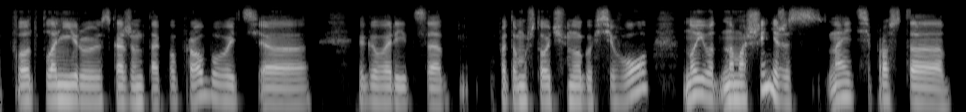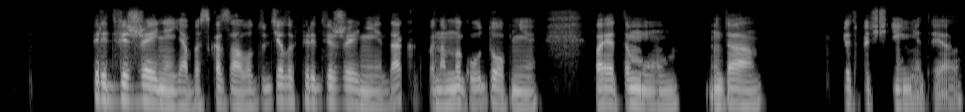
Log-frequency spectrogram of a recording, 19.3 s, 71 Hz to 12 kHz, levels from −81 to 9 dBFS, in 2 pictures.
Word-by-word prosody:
вот 125 -1 +2
планирую, 125 -2 +3
скажем 120 0 +1
так, 110 0 -2
попробовать, 125 0 -2
а, 110 -1 +2 0.5
как 115 - -6
говорится, 115 -2 0 0.2
м, - - -16 0.3
потому 120 +1 0
что 120 - -2
очень 120 +1 0
много 115 -1 0
всего. 150 - +1 0.3
Но 145 +5 +3
и 165 - +6
вот 140 - 0
на 125 +4 +5
машине 145 - +4
же, 120 -2 0
с 110 -1 -4
знаете, 140 +1 0
просто 115 -5 +3 1.1
Передвижение, 120 -5 +3
я 95 0 0
бы 100 +2 -6
сказал. 100 -2 -1
Вот 100 +3 -7
дело 120 +1 0
в 110 - -22
передвижении, 110 -5 -2
да, 95 - 0
как - - -21
бы 105 - -7
намного 105 +2 -1
удобнее. 100 -4 -4 0.6
Поэтому, 105 -2 +1 0.3
да, 105 -2 +1 0.9
предпочтение- 105 0 -5
это - - -11
я - - -4
115 Hz, 125 wpm, -26 LUFS, 105-125 Hz, 1.1 s, и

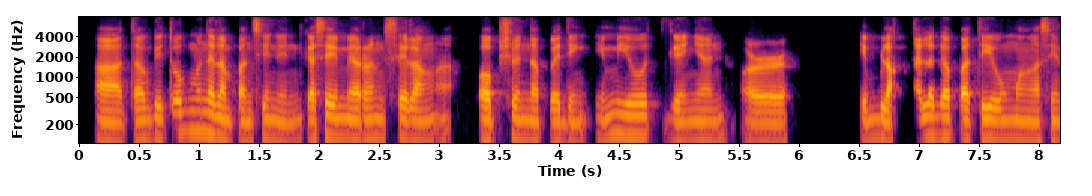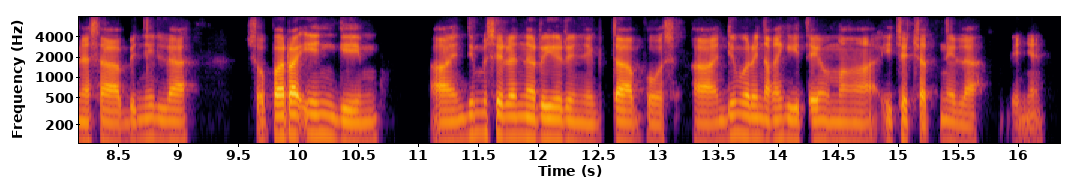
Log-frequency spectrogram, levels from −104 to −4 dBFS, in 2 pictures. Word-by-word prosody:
ah, 110 -1 +5
tawag 115 +2 -2
dito 150 - -1
'wag 160 - -12
mo 160 - -5
na 145 - +4
lang 120 -2 +4
pansinin 110 -1 -2
kasi 130 +3 +4
meron 120 0 +1
silang 115 0 +1
a - - -8 0.3
option 120 0 +2
na 115 - +2
pwedeng 110 -1 -2
i-mute 135 +1 -3
ganyan 115 +1 -1
or 105 0 +2 0.6
i-block 115 -1 +3
talaga, 130 +1 +4
pati 120 +1 +2
'yung 115 - -4
mga 115 -1 -4
sinasabi 110 -1 0
nila. 115 -3 -1 0.5
So, - - -5
para 140 +1 +8
in-game, 115 -6 0 0.4
ah, 110 0 +3
hindi 125 +4 -6
mo 150 - -6
sila 135 -2 +4
naririnig 120 -5 +1
tapos, 105 -2 +1
ah, 105 0 +3
hindi 140 +5 -4
mo 140 - -3
rin 130 -2 0
nakikita 120 -1 0
'yung 115 - -6
mga 110 -1 -4
icha-chat - - -2
nila, 100 -4 -2 0.3
ganyan. - - -7
115 Hz, 160 wpm, -26 LUFS, 110-125 Hz, 0.6 s, para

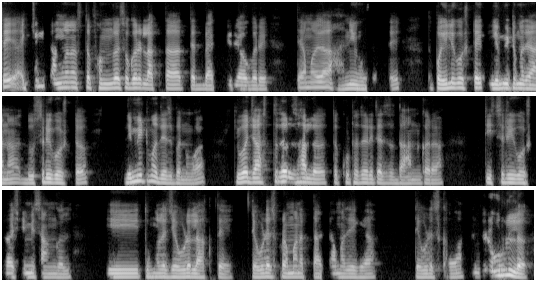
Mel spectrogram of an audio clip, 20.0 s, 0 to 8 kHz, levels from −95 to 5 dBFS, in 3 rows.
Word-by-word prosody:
ते 200 +2 +4
ॲक्चुअली 205 0 -4
चांगलं 165 -2 0
नसतं 165 +1 -1
फंगस 150 +2 +3
वगैरे 150 -1 +3
लागतात 130 +1 +1
त्यात 120 - -2
बॅक्टेरिया 120 +1 -2
वगैरे, 120 0 0 0.4
त्यामुळे 85 +1 -1
हानी 120 +4 -2
होऊ 125 -2 0
शकते. 115 - -10
तर 145 -2 -21
पहिली 145 +3 +5
गोष्ट 155 -1 0
एक 155 0 +6
लिमिटमध्ये 140 0 +4
आणा. 120 +1 0
दुसरी 115 +4 +1
गोष्ट 120 -2 -1 0.6
लिमिटमध्येच 160 -5 +3
बनवा 110 +2 -4 0.4
किंवा 150 +2 +7
जास्त 140 +1 +1
जर 165 -1 +7
झालं, 130 -4 +3
तर 130 - -5
कुठेतरी 130 -1 -2
त्याचं 110 -2 -3
दान 110 +1 -5
करा. 110 0 -4 0.6
तिसरी 130 0 0
गोष्ट 120 0 -2
अशी 120 - -4
मी 120 0 +1
सांगेल 110 -1 -4
की 120 0 -1
तुम्हाला 120 +1 0
जेवढं 120 +1 +2
लागतंय, 110 -2 -2 0.3
तेवढ्याच 120 +1 +2
प्रमाणात 120 -1 0
ताटामध्ये 115 0 -3
घ्या, 110 +1 -3 0.5
तेवढेच 115 -1 -3
खावा. 115 +2 -4 0.2
नंतर 130 +5 -7
उरलं, 165 -8 +7
125 Hz, 150 wpm, -21 LUFS, 115-140 Hz, 0.6 s, किंवा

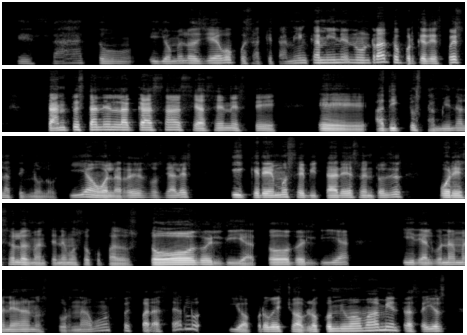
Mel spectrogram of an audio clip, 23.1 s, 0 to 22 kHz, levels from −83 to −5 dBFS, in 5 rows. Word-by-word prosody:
Exacto, 125 +1 -18
y 125 -1 -12
yo 130 - -6
me 135 +2 -9
los 140 -2 -4
llevo, 145 +3 -2
pues, 135 -5 -14
a 110 - -18
que 120 - -19
también 130 +9 -11
caminen 165 +2 -2
un 160 -1 -3
rato, 190 -3 +3
porque 140 -1 +1
después, 165 +8 0 0.4
tanto 140 +5 +4
están 160 0 +4
en 165 -1 +2
la 155 -1 +5
casa, 150 +1 +4
se 125 - -4
hacen, 135 +4 +1
este, 120 -4 -5 0.4
eh, 105 -4 +1
adictos 125 +4 -2
también 115 +4 -9
a 130 - -5
la 120 -3 -8
tecnología 100 +9 -6
o 115 -3 +3
a - - +3
las 100 -1 -3
redes 120 +2 -4
sociales, 120 +4 -5 0.3
y 135 -2 +2
queremos 130 +4 +3
evitar 115 -1 +1
eso. 130 -1 0
Entonces, 125 +7 -3 0.3
por 120 -1 +4
eso 115 +3 0
los 115 -3 +2
mantenemos 105 +1 -7
ocupados 95 -3 -9
todo 120 +2 +8
el 100 -3 -2
día 100 -2 -6
todo 110 0 +2
el 105 -1 -8
día. 120 +4 -9 0.5
Y, 115 -1 -5
de 110 0 -4
alguna 110 +3 -3
manera, 120 +2 -3
nos 110 -4 -13
turnamos, 115 - -13
pues, - - -12
para - - -4
hacerlo. 260 -2 -12 0.3
Yo 115 -2 -3
aprovecho, 130 +1 0
hablo 110 +4 +1
con 140 +1 +2
mi 145 - -1
mamá, 155 +5 +2
mientras 195 -2 -1
ellos 140 +2 -2
125 Hz, 175 wpm, -24 LUFS, 110-140 Hz, 0.5 s, todo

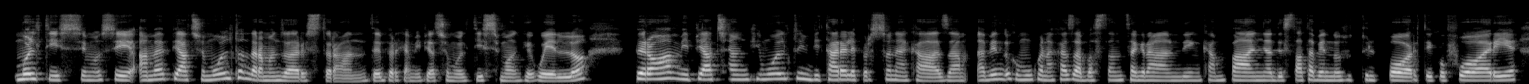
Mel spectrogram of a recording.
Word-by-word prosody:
Moltissimo 210 -5 +2
sì, 205 -1 +2
a 200 - -1
me 225 +4 0
piace 210 -2 +1
molto 255 +9 +1
andare 230 -10 +3
a - - -3
mangiare 185 -2 +1
al - - +5
ristorante 165 0 -4
perché 185 0 -4
mi 165 0 -9
piace 165 +1 -4
moltissimo 175 +2 -5
anche 165 0 -4
quello, 165 +5 +3 0.5
però 260 +1 +6
mi 240 -4 -2
piace 225 -1 +1
anche 225 +1 -3
molto 255 +2 -1
invitare 215 -2 +2
le 205 - 0
persone 200 +1 -5
a - - -5
casa, 180 -1 -2
avendo 225 +5 -1
comunque 220 -2 -3
una 195 -2 -4
casa 220 +1 +1
abbastanza 195 +2 -3
grande 185 -1 -2
in 185 0 -6
campagna, 190 -1 0
d'estate 190 +2 -2
avendo 190 -1 -1
tutto 200 +2 -9
il 195 -1 -6
portico 185 -1 +3
fuori, 190 +1 +3
195 Hz, 160 wpm, -21 LUFS, 185-220 Hz, 0.5 s, però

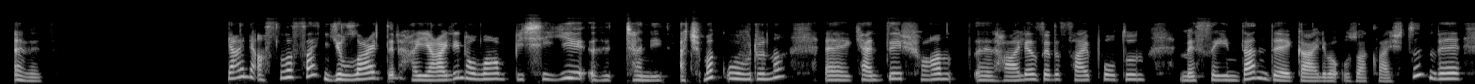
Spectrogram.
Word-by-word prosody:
Evet. 170 -6 -3 1.7
Yani, 325 +6 +2
aslında 325 +3 -1
sen, 380 +4 0 0.2
yıllardır 240 +5 +2
hayalin 205 +7 +3
olan 250 -2 -1
bir 230 - -3
şeyi, 250 +6 +5
ııı, 200 +1 -6 0.2
t 205 - +7
hani, 190 -2 -5 0.2
açmak 315 +7 +5
uğruna, 255 +5 -3 0.4
eee, 205 -1 0
kendi 210 +5 +1
şu 220 - -2
an, 245 +3 0 0.3
eee, 200 -1 -3
hâlihazırda 225 +4 -1
sahip 210 -2 -2
olduğun 225 0 -5 0.3
mesleğinden 200 +8 -1
de 185 -5 +3
galiba 165 -1 +1
uzaklaştın 160 - -5
ve, 260 0 +2
225 Hz, 110 wpm, -22 LUFS, 200-260 Hz, 1.7 s, t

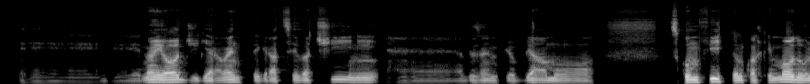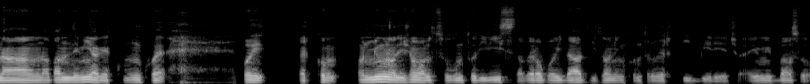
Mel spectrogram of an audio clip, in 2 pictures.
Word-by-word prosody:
Ehm, 80 +1 -26
noi 110 0 +6
oggi 105 -3 +4
chiaramente 100 +1 -1
grazie 95 +1 -5
ai - - -6
vaccini, 105 +1 -2
ehm, 85 -1 -23
ad 90 - -20
esempio 95 -1 -7
abbiamo 90 -1 -3 0.7
sconfitto 115 +2 +4
in 95 - +4
qualche 100 +1 -3
modo 110 0 +7
una 95 0 +4
una 100 +1 -1
pandemia 105 +1 +3
che 95 -1 -3
comunque 100 -2 -5
ehm, 90 0 -16
poi 100 -2 0 0.3
per - - -8
com - - -2 0.3
ognuno 115 +2 +5
diciamo 105 +1 +1
ha - - +1
il 95 -1 -3
suo 95 - -10
punto 95 0 -5
di 95 - -5
vista, 105 -3 -5
però 95 +1 -2
poi 95 -1 -4
i - - -8
dati 100 -1 -3
sono 95 0 -7
incontrovertibili, 90 -2 -13
cioè - - -23
io 90 +1 -7
mi 95 -1 -6
baso 95 -1 -9
95 Hz, 155 wpm, -22 LUFS, 90-105 Hz, 0.7 s, modo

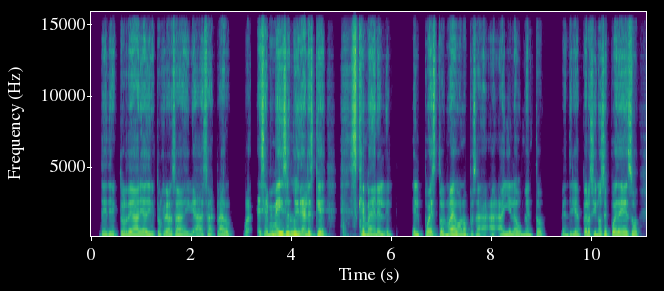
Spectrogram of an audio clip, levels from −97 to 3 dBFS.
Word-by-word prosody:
de 105 +1 -4
director 105 +3 -4
de 120 0 +2
área 120 +2 +1
a - - +2
director 105 0 -3
general, 125 +2 -1
o - - -3
sea, 110 -4 -1
ya 95 +1 -6
sa 105 -2 -5
claro. 115 +2 -4 0.2
Bue - - -10 0.2
y - - -5
si 120 - +3
a - - 0
mí 135 - 0
me 190 +1 +4
dicen, 190 0 +8
lo 170 - +7
ideal 130 0 +3
es 145 - +3
que 145 -3 +2 0.5
es - - +6
que 170 - +2
me 135 -5 0
dan 115 +1 -1
el 115 -2 -2
el 115 -1 -8 0.4
el 110 -3 -2
puesto 125 -1 0
nuevo, 155 +6 +3
¿no? 155 -1 -2
Pues, 120 -2 -5
a 105 - -4
a - - -9
a 115 0 -7
ahí 115 0 -1
el 120 +2 -1
aumento 120 -1 -5 0.3
vendría, 105 +2 -5
pero 125 +3 -1
si 120 - -2
no 135 +1 -1
se 165 0 +1
puede 155 0 +2
eso, 170 +2 0
120 Hz, 255 wpm, -20 LUFS, 110-140 Hz, 0.5 s, dicen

